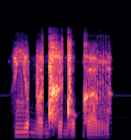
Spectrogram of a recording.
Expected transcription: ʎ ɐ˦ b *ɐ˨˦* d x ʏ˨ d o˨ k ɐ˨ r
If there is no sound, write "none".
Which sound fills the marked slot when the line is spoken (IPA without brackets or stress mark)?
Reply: ɐ˨˦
